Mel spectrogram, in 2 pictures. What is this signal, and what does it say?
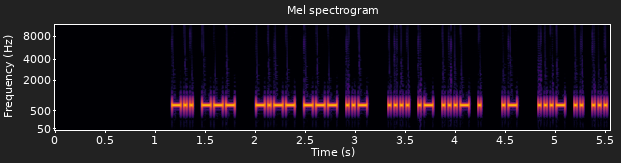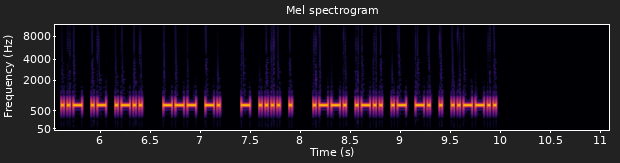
Morse code, heard as a keyed tone, about 37 wpm, 700 Hz. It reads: DO YOU HAVE A VISUAL ON THE PLANE?
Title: Sentences from Top 1000 Words - Review Part 6 - 40wpm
